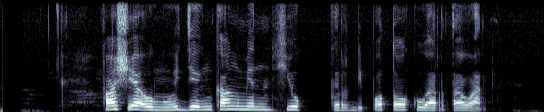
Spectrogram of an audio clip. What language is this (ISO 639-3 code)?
sun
